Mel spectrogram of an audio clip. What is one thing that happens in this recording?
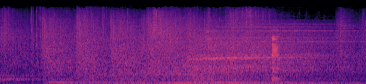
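A huge creature roars and thrashes with a deep rumble.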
